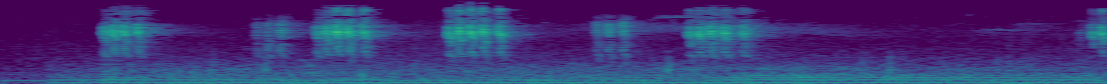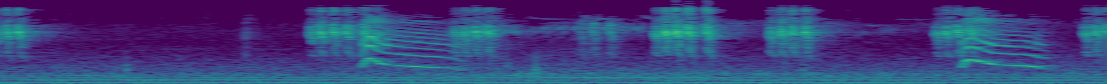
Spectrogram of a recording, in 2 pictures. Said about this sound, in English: Does this sound familiar to you? Well, it's a woodpecker. One of them is, One of them is, but it's a sapsucker, I think.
